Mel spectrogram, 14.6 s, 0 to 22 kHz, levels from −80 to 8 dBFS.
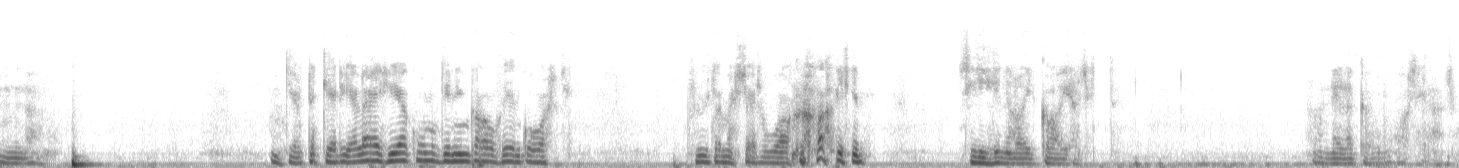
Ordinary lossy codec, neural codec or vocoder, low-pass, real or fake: MP3, 48 kbps; codec, 24 kHz, 3 kbps, HILCodec; 10.8 kHz; fake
